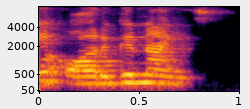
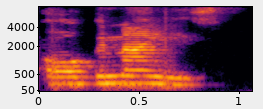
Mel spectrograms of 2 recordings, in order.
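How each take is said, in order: First: ऑर्गेनाइज with the R sounded, as written; read as spelt. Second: ऑर्गेनाइज with a long "aw" and no R; silent R. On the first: Teacher showing how learners would normally read it, R sounded. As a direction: read ऑर्गेनाइज with every letter, R included. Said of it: "अगर मैं इसको normally पढूं". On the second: Teacher giving the actual pronunciation, R left silent. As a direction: drop the R from ऑर्गेनाइज. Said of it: "actual में जो इसकी pronunciation". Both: Shown as a demonstration.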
